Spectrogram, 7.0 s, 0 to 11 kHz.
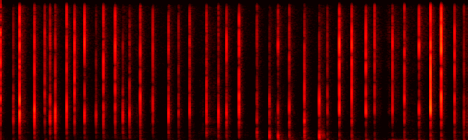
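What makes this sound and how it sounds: Empty Apple product cardboard boxes are tapped for ASMR in quick, uneven runs of about 39 short, dry, bright taps, with no ringing after each hit and a main tone near 2.5 kHz. The taps are quiet and crisp, and these boxes are held to sound especially good.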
